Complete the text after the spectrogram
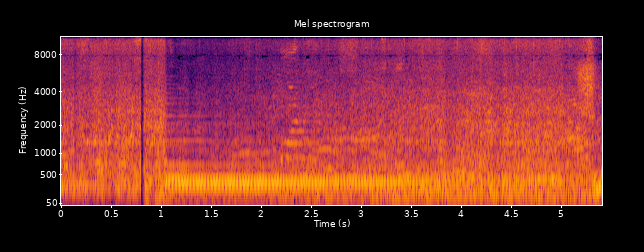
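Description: A keyboard plays a steady, sustained chord through loudspeakers.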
